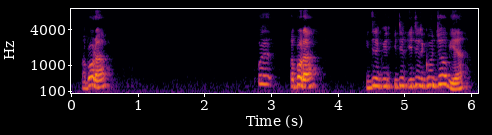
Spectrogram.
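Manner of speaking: put-on British accent with Nigerian sound. Speaker retelling what a man said back to him, Nigerian-British accent. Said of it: "Motherfucker had a British accent".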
